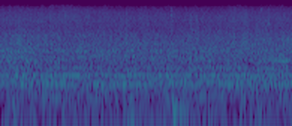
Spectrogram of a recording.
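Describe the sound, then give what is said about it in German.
Meat sizzles in a frying pan over a bed of onions, giving a steady, even hiss of frying that runs without break and has no talk over it. “Jetzt braten wir einfach nur das Fleisch erstmal aus. Ohne was, also mit den Zwiebeln natürlich drunter, ne?”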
